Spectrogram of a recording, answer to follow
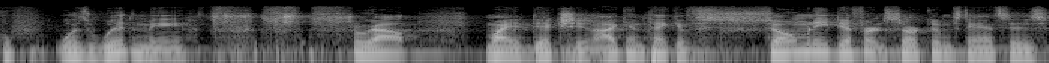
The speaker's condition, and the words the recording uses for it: Stuttering. And I think the stuttering is almost a gift that shows your humility and draws people in, and he's got you doing this.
